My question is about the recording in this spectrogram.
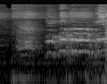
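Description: A rooster crowing once, a single long call that starts about a third of a second in and holds its pitch to the end.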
